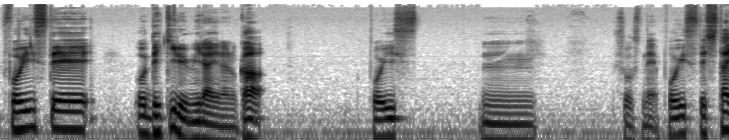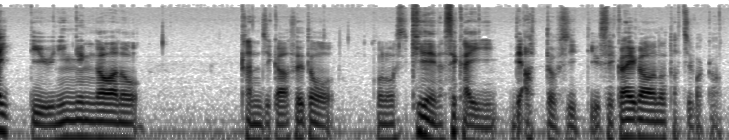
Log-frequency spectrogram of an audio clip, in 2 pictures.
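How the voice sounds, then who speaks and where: A man in casual podcast chat who talks fast and eagerly about games and films, laughing often. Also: low-pitched. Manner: excited fast-talking gamer enthusiasm, laughs often. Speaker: podcast co-host.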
